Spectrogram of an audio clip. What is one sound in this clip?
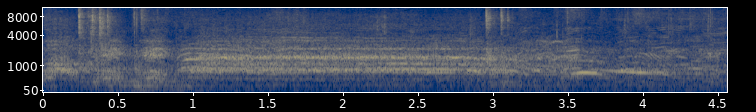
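A group of young women shout together in a loud chant.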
